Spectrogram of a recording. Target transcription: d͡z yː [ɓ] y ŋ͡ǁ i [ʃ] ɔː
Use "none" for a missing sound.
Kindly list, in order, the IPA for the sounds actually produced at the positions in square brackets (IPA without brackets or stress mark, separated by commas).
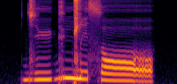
ɡ, s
